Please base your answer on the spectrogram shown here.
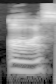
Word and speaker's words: arse: spell it arse, because British people do drop the r's in words a lot. That's what makes English English a non-rhotic accent. They say cot instead of cart, potty instead of party, and, naturally, oss instead of arse.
